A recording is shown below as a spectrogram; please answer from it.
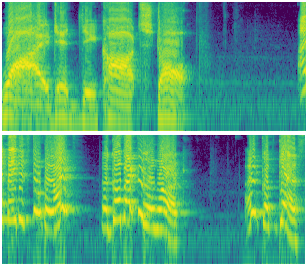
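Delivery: very low, rumbling, swooping giant voice. A game master voices a fire giant shouting at orcs: fire giant yelling. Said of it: "And he yells out in giant".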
